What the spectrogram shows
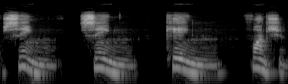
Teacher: vamos a tener que hacer una N donde no llevamos la punta de la lengua hacia arriba, sino que se queda abajo · Porque si vemos el siguiente sonido, que es también una N, velar, una N, velar, es decir, la parte de atrás de la lengua se pliega y toca el paladar más de atrás, el paladar soft palate en inglés.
